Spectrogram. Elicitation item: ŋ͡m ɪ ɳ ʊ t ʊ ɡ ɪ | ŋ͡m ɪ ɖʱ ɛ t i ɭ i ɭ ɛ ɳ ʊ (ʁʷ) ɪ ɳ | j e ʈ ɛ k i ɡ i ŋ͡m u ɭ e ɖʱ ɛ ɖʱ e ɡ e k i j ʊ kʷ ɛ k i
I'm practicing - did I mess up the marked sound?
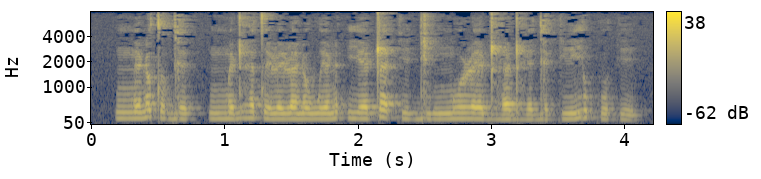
yes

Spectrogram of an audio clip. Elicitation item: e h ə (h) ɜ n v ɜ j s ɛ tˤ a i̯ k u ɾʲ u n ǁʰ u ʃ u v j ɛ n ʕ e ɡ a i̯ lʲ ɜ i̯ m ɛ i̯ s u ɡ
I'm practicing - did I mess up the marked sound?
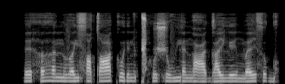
yes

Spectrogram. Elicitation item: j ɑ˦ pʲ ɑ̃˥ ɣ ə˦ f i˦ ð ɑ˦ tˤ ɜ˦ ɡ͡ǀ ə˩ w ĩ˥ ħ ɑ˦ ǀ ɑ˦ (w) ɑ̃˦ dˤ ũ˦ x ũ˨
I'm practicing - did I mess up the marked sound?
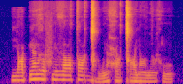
yes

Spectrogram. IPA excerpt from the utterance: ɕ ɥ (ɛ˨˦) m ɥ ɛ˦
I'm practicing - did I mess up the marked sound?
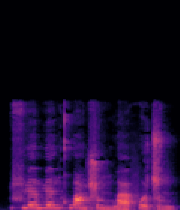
yes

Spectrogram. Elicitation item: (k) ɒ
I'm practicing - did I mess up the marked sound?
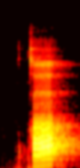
no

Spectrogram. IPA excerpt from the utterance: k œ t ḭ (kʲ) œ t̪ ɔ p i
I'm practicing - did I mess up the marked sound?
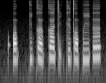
no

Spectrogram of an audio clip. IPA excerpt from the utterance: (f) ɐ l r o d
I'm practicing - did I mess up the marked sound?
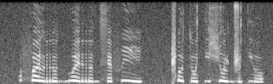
no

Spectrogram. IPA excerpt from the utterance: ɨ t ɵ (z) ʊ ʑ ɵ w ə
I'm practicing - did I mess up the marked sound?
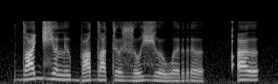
no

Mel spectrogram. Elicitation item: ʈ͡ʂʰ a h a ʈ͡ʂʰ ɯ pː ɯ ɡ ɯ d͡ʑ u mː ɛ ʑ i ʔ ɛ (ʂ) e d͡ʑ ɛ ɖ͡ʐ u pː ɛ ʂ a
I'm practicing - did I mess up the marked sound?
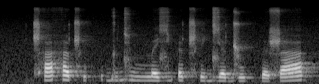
yes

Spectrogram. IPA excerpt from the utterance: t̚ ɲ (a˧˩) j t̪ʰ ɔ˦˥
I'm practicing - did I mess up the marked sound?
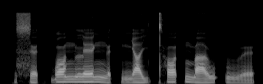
yes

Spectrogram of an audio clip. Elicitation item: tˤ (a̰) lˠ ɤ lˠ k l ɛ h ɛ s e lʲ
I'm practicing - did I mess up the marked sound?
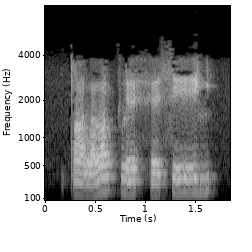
yes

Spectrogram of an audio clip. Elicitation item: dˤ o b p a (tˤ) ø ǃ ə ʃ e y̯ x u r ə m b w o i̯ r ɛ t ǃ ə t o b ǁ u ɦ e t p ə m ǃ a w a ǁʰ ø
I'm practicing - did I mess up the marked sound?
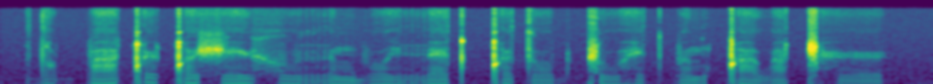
yes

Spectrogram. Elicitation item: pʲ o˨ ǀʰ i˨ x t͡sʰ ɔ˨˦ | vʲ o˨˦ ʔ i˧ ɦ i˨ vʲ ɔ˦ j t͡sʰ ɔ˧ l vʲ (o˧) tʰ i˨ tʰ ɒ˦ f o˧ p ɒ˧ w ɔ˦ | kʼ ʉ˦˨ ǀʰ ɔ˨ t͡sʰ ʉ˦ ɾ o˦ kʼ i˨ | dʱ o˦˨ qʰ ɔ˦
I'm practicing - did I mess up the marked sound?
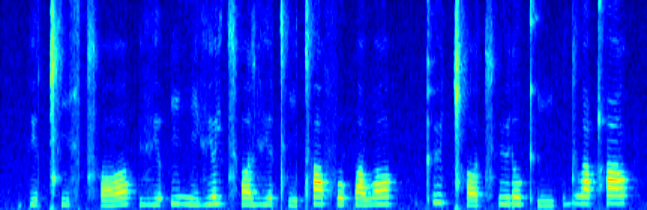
no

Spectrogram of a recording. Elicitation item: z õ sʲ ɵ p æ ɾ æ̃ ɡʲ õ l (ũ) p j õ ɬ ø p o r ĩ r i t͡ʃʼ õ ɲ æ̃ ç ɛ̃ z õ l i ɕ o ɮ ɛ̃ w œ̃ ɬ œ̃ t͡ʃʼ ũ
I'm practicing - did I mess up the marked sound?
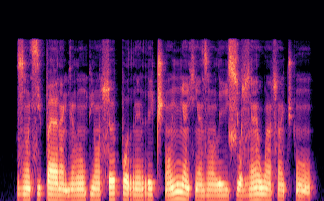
no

